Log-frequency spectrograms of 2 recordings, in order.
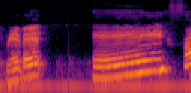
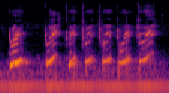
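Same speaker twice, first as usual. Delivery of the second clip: high, soft birdsong tweets; bird tweet; 7 dB quieter than usual. Pretend. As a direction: chirp like a tiny bird, much higher. Imitating bird in rhyme.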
